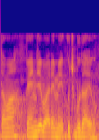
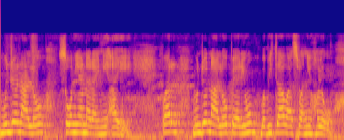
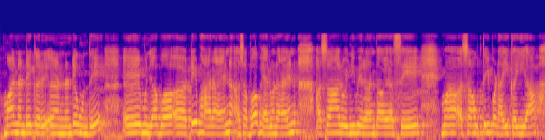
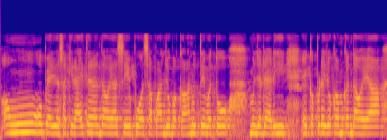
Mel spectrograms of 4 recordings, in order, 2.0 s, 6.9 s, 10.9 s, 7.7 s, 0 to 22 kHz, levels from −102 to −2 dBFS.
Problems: background sounds at intervals, echo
